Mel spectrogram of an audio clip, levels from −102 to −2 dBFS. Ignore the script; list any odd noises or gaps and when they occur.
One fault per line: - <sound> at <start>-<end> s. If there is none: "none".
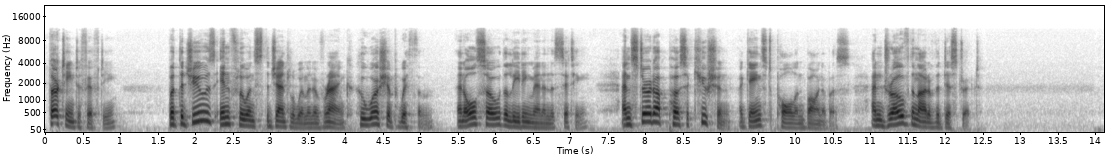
none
